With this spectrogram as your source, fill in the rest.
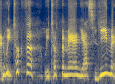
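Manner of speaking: high voice with a slight snarl. The character reports to Yemik with a slight snarl. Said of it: "And he like snarls a little bit".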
